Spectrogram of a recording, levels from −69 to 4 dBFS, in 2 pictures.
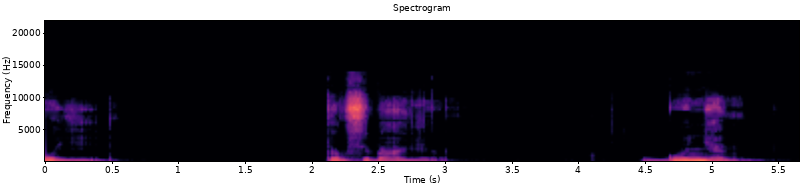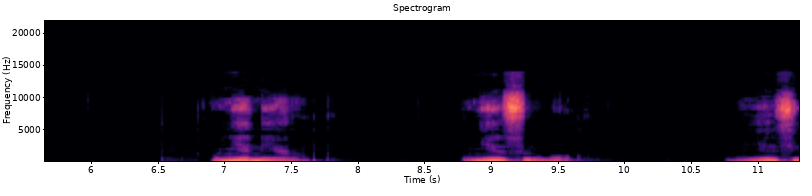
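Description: From start to finish the speech carries Vorbis compression damage, likely from a low-bitrate encode near 35 kbps. Treble is quantised into grainy hiss, consonant attacks blur, and a spectrogram shows a flat wall with nothing above 14.1 kHz, plus speckled, noise-like texture below it.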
